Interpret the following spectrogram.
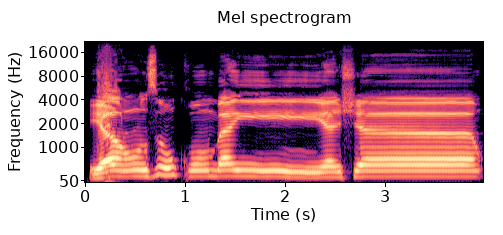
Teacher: یشاء مد متصل، اور اسے 4 سیکنڈ تک لمبا کیجیے گا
